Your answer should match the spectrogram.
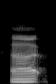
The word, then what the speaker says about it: Melheim: Melheim, have I been pronouncing that correctly? Melheim? Yep. Or is it, Yep, yep, you got it. Melheim.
